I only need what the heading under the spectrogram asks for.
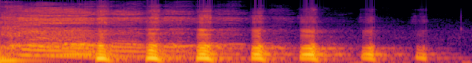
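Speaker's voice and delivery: big loud burst of laughter. Real, not acted. Laughs at own panic.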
